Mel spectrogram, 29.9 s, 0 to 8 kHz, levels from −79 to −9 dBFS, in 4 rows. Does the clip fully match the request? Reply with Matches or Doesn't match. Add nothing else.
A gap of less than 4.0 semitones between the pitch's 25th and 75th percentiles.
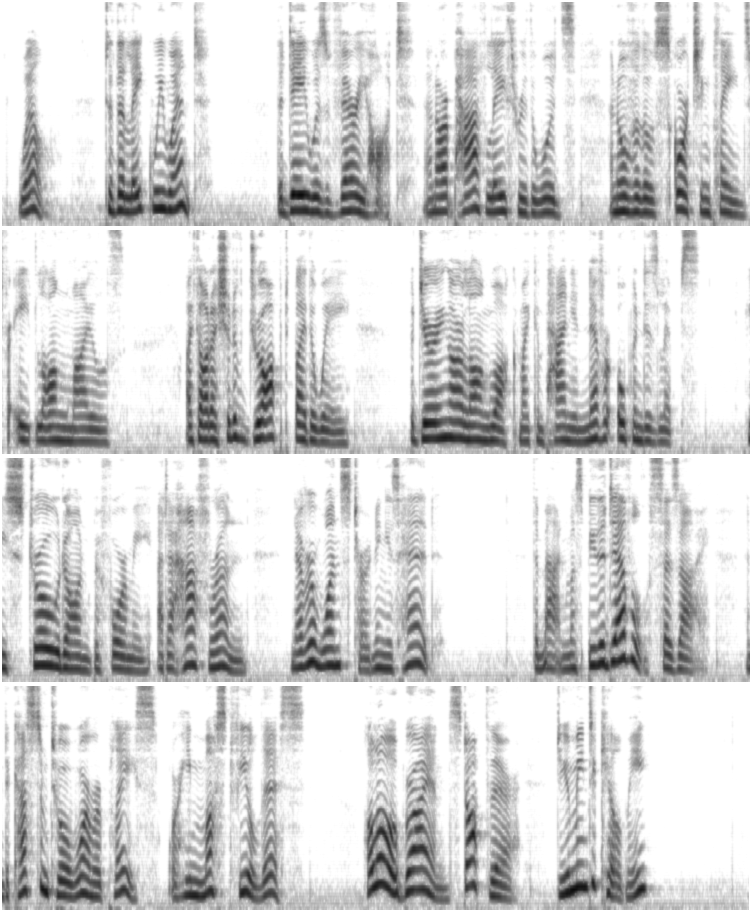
Doesn't match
